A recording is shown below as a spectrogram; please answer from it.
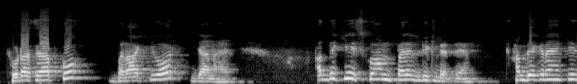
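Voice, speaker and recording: A man's voice: sits high, low-quality recording. A man teaching an online maths lecture for an exam. He explains each step and keeps asking his students rhetorical questions. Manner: repeats numbers slowly while working problems.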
